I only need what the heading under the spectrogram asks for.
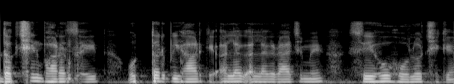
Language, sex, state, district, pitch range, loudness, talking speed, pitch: Angika, male, Bihar, Bhagalpur, 120-130 Hz, -20 LUFS, 160 wpm, 125 Hz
